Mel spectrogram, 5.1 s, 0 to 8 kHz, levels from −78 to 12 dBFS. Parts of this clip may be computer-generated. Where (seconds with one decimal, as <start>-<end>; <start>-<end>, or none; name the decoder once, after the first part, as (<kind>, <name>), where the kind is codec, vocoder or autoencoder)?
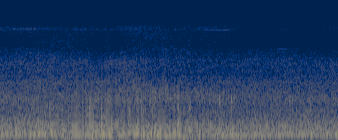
0.9-3.0 (vocoder, WaveNeXt)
